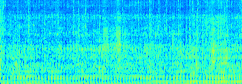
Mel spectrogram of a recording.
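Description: Yamaha TW off-road motorcycle chugging slowly along an Ozarks trail, its single-cylinder engine thumping steadily at low revs up close, with rattling and clatter from the bike over rough ground.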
